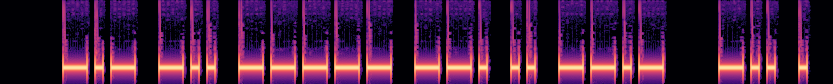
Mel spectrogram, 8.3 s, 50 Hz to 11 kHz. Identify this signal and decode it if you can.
Morse code, heard as a keyed tone, about 15 wpm, 700 Hz. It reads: KD0GIQ DE
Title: USA Callsign DE Callsign - 6 Characters - 15wpm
